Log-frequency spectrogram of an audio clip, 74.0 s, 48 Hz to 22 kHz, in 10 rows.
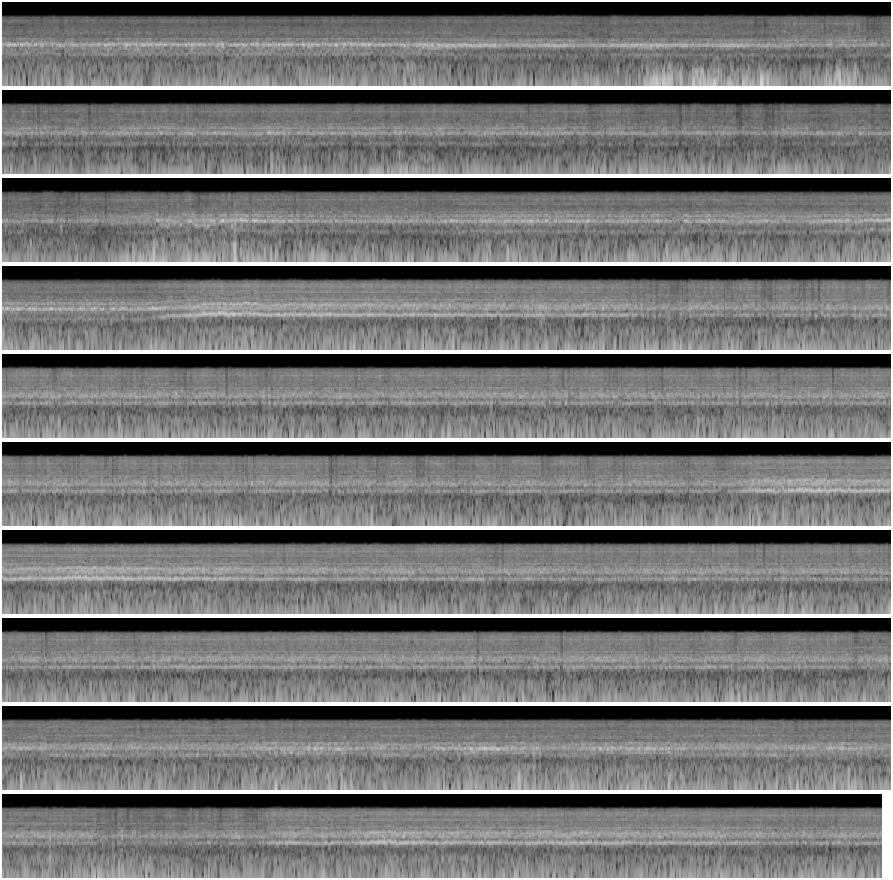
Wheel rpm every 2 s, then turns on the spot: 110, 110, 110, 120, 110, 110, 110, 110, 120, 120, 120, 130, 160, 160, 160, 160, 160, 160, 160, 160, 160, 160, 160, 160, 160, 160, 160, 160, 160, 160, 160, 160, 160, 160, 160, 160, 170.
none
